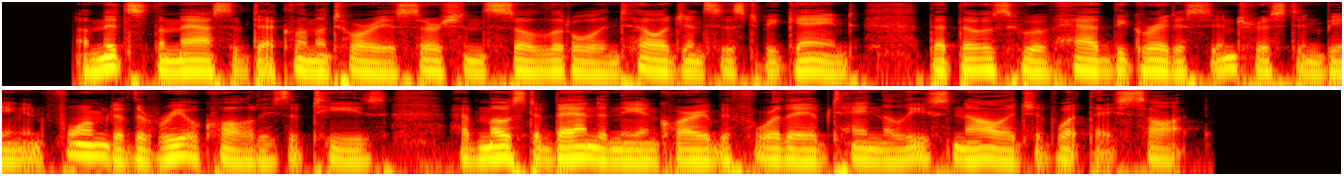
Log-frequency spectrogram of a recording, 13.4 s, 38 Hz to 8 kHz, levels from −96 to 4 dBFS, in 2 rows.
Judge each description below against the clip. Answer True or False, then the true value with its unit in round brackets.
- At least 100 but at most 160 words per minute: False (200 wpm)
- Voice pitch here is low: True (95 Hz)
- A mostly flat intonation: True (2.2 semitones)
